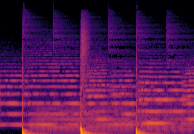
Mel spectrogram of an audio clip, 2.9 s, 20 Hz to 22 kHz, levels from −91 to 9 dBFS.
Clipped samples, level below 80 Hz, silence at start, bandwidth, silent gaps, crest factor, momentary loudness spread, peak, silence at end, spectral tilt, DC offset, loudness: under 0.1%; -32 dBFS; 0 s; 16 kHz; none; 22 dB; 9 LU; -6 dBFS; 0 s; -5.5 dB/octave; under 0.1%; -29 LUFS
